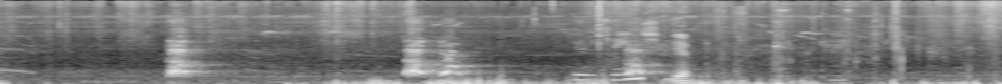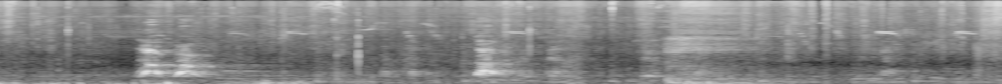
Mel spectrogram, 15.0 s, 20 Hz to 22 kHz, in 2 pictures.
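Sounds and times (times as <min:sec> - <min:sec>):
dog barking: 0:01.2 - 0:01.7, 0:03.0 - 0:03.7, 0:08.6 - 0:09.2, 0:10.4 - 0:12.6.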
